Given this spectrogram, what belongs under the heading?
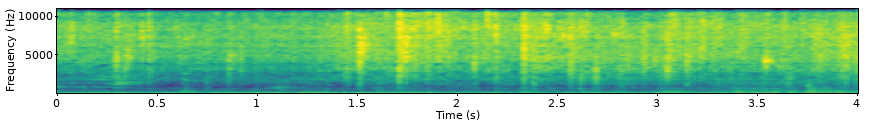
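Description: Garlic drops into hot oil, already used for frying squid balls and kikiam, and sizzles steadily and evenly, with a few soft stirring clicks under the continuous frying hiss.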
